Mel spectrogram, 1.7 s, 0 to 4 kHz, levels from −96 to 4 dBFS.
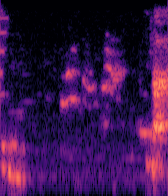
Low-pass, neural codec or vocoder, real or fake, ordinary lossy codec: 3.6 kHz; none; real; Opus, 64 kbps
